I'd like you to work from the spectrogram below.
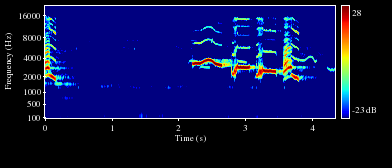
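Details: Oriental magpie-robin song as a singing lure: a quiet stretch of low hum, then a loud clear wavering whistle followed by three quick downward-sweeping notes, the phrase delivered in about two seconds.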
